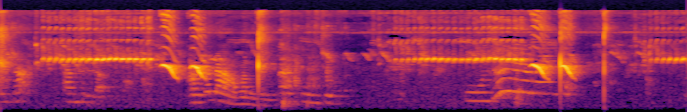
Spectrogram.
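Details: Common iora singing: a long, high, pulsed trill, then clear downslurred whistles and lower sliding notes, with sharp clicks. The pattern repeats in a second phrase.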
